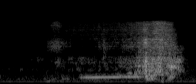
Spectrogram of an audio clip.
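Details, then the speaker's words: Sound of the speaker's own mechanical ventilator during recorded speech, which the speaker identifies as the noise heard: a mechanical ventilator breath cycle. "My name is. That noise here is my ventilator."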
